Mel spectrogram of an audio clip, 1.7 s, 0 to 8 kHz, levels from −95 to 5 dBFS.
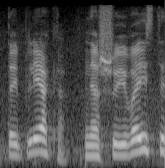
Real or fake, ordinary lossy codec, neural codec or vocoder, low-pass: real; MP3, 64 kbps; none; 7.2 kHz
